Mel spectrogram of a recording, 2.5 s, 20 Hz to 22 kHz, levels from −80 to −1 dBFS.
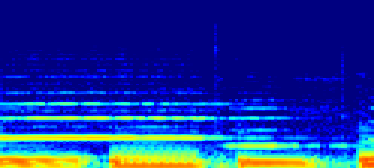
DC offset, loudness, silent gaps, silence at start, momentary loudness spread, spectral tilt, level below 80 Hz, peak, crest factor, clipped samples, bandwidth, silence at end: under 0.1%; -25 LUFS; none; 0 s; 7 LU; -11 dB/octave; -28 dBFS; -10 dBFS; 12 dB; under 0.1%; 4.5 kHz; 0 s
